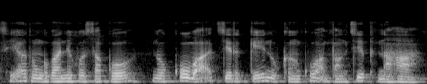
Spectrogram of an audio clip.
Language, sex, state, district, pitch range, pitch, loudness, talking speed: Garo, male, Meghalaya, West Garo Hills, 130-145 Hz, 135 Hz, -19 LUFS, 110 wpm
